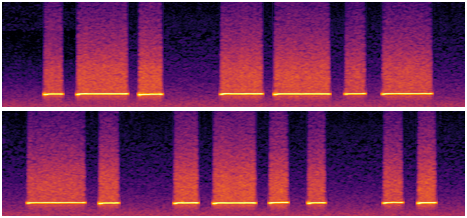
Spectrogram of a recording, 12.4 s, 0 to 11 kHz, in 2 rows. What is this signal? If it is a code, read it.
Morse code, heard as a whistle, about 5 wpm. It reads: RQNLI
